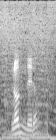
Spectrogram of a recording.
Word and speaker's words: Londero: que al final tenía el acento en la O, Londero, 6-2, 6-3, 6-3.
